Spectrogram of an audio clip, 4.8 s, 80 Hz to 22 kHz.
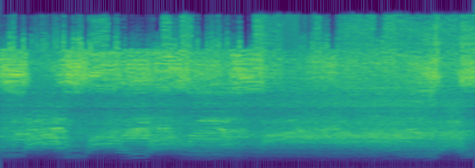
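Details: Minmin cicada heard on 12 August 2019, calling well since morning; an unbroken, piercing buzz that swells and eases roughly every second.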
